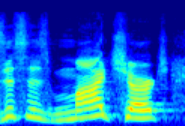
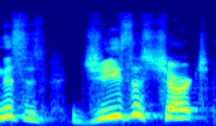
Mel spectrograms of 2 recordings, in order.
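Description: First: My leaned on, slow and falling; slow, hit the word my hard; stress on my. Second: Jesus' leaned on, slow and falling; slow, land hard on Jesus' not church; stress on Jesus. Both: Shown as a demonstration. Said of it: "When, when you forget the my".

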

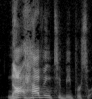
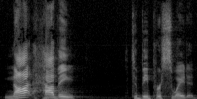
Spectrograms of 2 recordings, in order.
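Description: First: Said in the usual way. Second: "not having" slow and loud, then a pause; slow emphasis. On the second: Real, not acted. Preacher repeating a definition he loves, slow emphasis. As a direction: stretch out "not having", then drop to "to be persuaded".

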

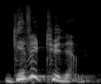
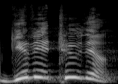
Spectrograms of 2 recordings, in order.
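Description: First: Said in the usual way. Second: God giving in to Israel, louder and higher; louder, higher insistent repeat. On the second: Acted. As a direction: raise it, give it to them. God's reply voiced, repeated.

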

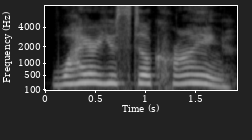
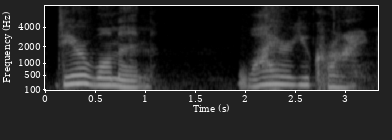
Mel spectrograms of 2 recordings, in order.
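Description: First: Slow, fuller-voiced gentle insistence; insistent question. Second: Soft, slow, near-whispered tenderness; tenderly ask, hushed and unhurried; gentle question. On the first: Angels pressing a weeping woman, gently insistent. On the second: Acted. Angels to a weeping woman at the tomb, gentle.

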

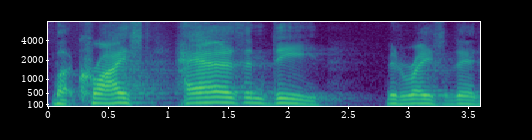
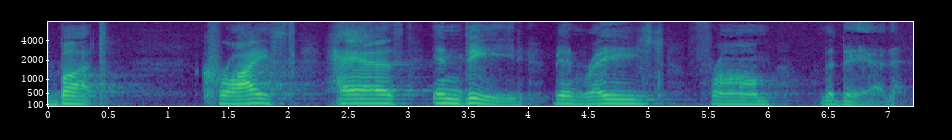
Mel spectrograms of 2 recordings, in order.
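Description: First: Slow, HAS hit firmly in the restated verse; stressed repeat. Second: Slow, drawn-out reading of the verse; slow scripture reading. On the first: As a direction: lean hard on has, then finish plainly. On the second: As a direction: read each word slowly, weighing it. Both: Shown as a demonstration. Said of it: "Look what he says, verse twenty".

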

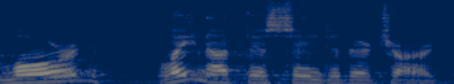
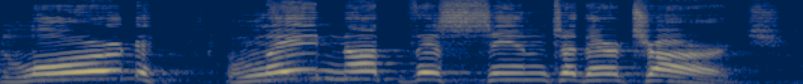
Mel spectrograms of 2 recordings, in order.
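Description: First: Low, soft recalled plea; remembered prayer. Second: Loud, drawn-out plea to the Lord; crying out. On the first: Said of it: "Thinking of Stephen's prayer". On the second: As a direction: cry out a dying man's prayer, slowly. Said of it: "Stephen cried". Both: Retold or imitated.

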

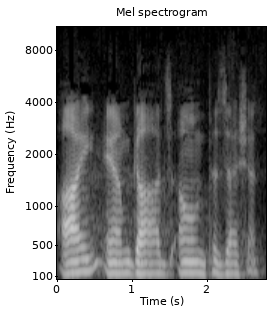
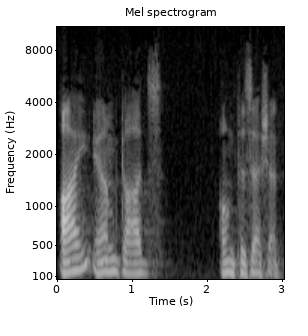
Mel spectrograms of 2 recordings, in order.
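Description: First: "I am God's own possession" slow with rising "I"; slow group declaration; steady drawn-out line; slow unison repeat. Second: "I am God's own possession" quiet, slow, dropping away; hushed declaration; quiet lead line for the group; soft slow model. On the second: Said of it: "I think we should say". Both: Shown as a demonstration.

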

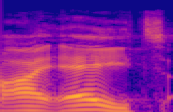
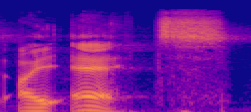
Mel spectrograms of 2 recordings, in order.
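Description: First: ATE rhyming with "late"; long-vowel "eight" for ate; American ate. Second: ATE pronounced "et", rhyming with "bet"; low, soft "et" for ate; British ate. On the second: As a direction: say ate with a short e. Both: Shown as a demonstration. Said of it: "Not I ate".

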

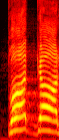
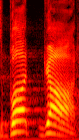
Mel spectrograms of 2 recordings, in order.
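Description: First: A booming but God; but God punched loud. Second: Said in the usual way. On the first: Shown as a demonstration. Preacher repeating for emphasis, loud. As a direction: hit the words but God hard.

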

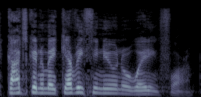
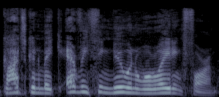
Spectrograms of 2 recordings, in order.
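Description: First: Rattled off fast like a tired refrain; same hope a year on, worn out; weary rote repeat. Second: Said in the usual way. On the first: Retold or imitated. Pilgrims a year later repeating the hope, fast and weary. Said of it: "And then a year later". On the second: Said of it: "people are like".

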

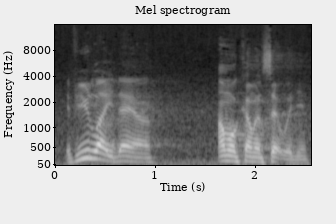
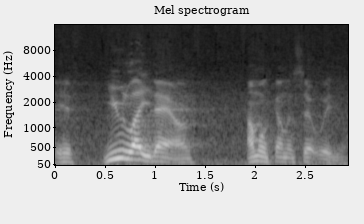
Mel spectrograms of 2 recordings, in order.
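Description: First: Said in the usual way. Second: Quiet, tender promise fading softer. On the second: Retold or imitated. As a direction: promise softly to stay beside him. Son promising to stay.

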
